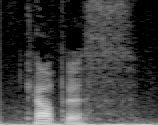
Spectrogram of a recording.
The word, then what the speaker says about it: Calpis: Kalpis. Okay. You want Kalpis and umami gohan. – Now I know a lot of you are thinking, did I hear what I thought I heard? But it's spelled C-A-L-P-I-S.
